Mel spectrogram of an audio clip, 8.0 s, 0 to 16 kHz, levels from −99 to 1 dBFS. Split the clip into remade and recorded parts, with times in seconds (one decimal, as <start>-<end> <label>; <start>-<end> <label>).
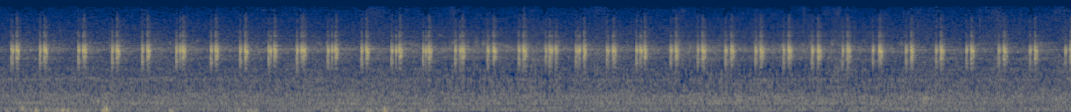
0.0-3.3 recorded; 3.3-4.2 remade; 4.2-5.0 recorded; 5.0-6.7 remade; 6.7-8.0 recorded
